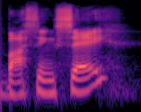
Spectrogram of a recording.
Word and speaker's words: Ba Sing Se: They then go on a journey to go to Ba Sing Se.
